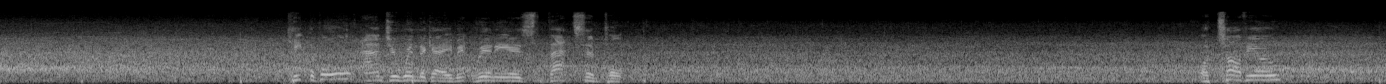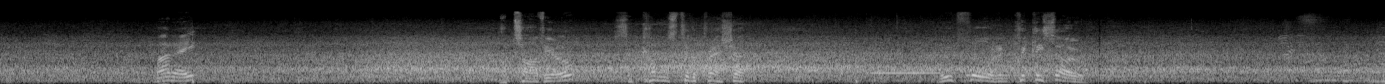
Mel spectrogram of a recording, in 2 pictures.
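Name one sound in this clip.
A large crowd murmurs and roars steadily in a big stadium.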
